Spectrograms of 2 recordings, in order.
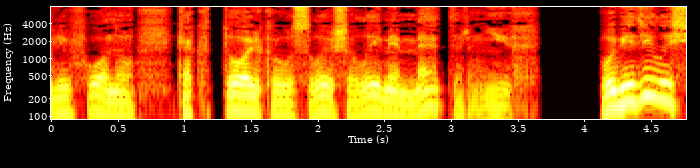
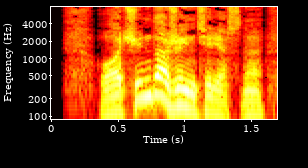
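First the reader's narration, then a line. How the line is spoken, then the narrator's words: Exclaiming. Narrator (Russian): воскликнула Сильвия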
